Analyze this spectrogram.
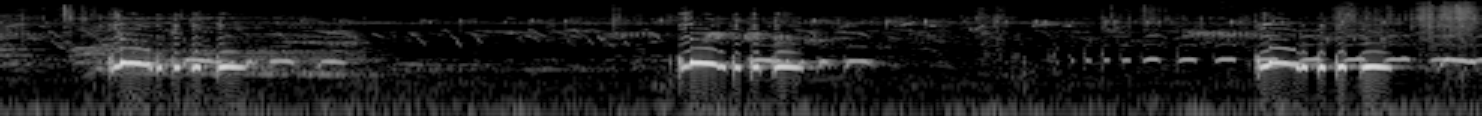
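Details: Singing local zebra dove kept as a lure to stir other zebra doves into answering: three separate coos, each a sharp upward note followed by a fast, slightly falling trill, spaced about three seconds apart, with faint trilling in between.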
